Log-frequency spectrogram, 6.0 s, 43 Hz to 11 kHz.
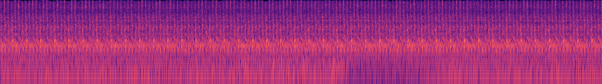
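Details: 1.5 BlueHDi (DV5RC) diesel at idle: steady tapping knock about three and a half per second over the clatter; engine knock, source not yet pinned down.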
